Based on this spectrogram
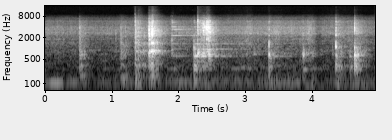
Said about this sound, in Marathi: आता कोथिंबीर आणि परतून घ्यायचे चांगलं.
